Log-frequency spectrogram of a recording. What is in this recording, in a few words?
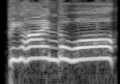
saying behind the wall high pitched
